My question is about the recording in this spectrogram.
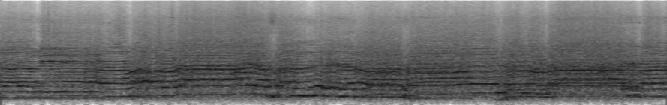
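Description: Male voices chanting a continuous, melodic devotional chant, with long held notes that glide from one pitch to the next.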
